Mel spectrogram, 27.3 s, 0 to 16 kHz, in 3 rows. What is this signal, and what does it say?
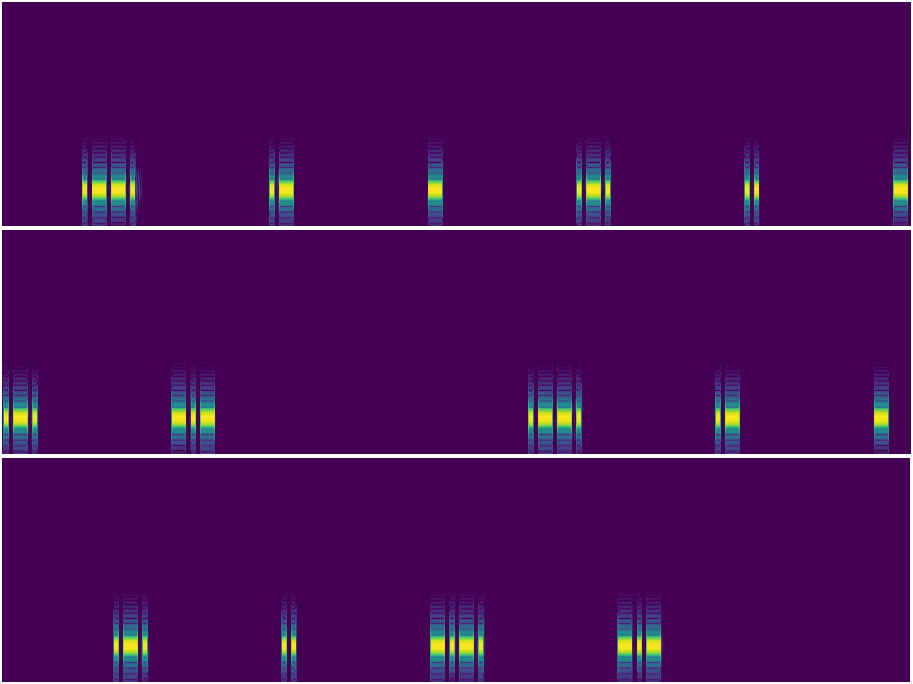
Morse code, heard as a keyed tone, about 25 wpm, spaced as for 6 wpm, 600 Hz. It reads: PATRICK PATRICK
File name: QSO 105 06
